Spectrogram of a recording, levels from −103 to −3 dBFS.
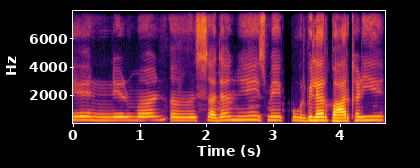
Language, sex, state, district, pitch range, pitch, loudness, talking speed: Hindi, female, Madhya Pradesh, Bhopal, 225-245 Hz, 235 Hz, -19 LUFS, 140 wpm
